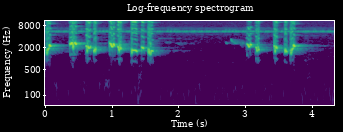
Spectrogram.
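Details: Sooty-headed bulbul song used as a lure to train captive birds: quick bubbly phrases of short whistled notes, falling and warbling, in two bursts with a pause between, over a faint steady high tone.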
